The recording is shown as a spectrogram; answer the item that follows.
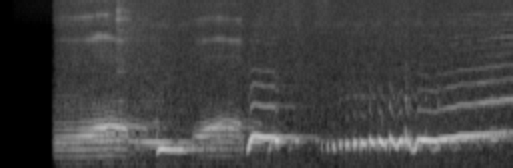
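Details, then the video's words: Barbary dove of the pelung type, a breeding bird, giving a low cooing sequence: a few smooth, hollow coos, then a long, rolling, trilled coo that rises slightly toward the end. "Puter Pelung Gacor"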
